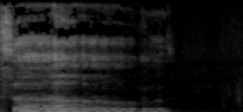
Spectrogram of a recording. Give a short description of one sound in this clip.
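Young boys sing a long, held note close by, which then stops.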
